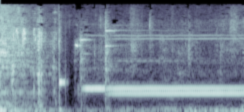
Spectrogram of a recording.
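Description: A doorbell rings, a short chime of a few bright tones after a brief rustle, the last tone holding on steadily and clearly.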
